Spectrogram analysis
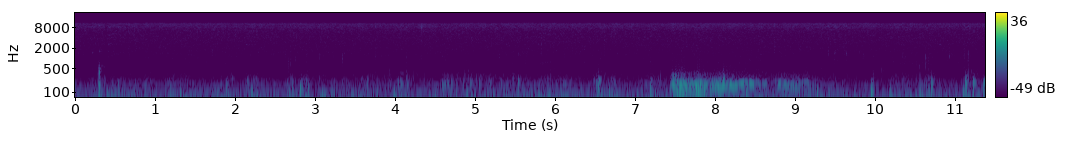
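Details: Soft stomach growling: quiet low rumbling with faint thumps and one louder gurgling growl midway.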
